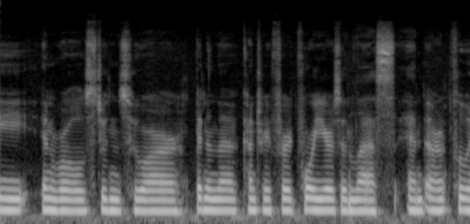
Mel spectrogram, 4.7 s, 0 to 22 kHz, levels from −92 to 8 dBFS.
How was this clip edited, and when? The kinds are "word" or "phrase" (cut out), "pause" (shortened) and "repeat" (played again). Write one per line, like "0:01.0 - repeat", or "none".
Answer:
none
